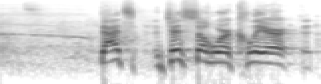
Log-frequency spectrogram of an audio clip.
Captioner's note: laughter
